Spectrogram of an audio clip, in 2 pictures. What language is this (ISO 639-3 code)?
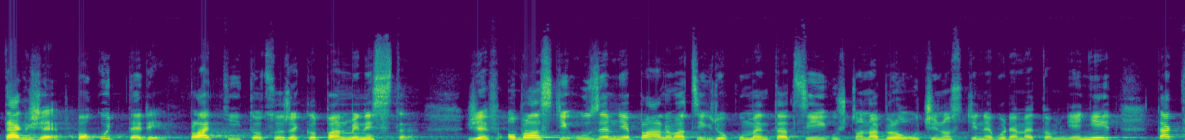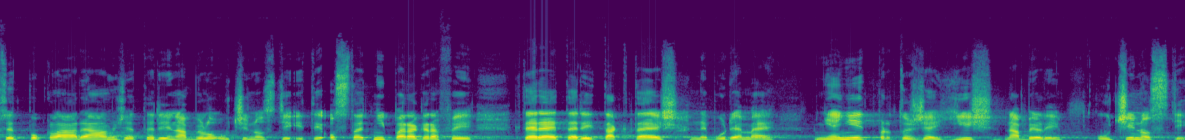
ces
